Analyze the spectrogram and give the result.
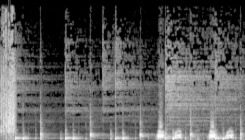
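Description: A dog barks repeatedly in short, loud bursts, the barks coming in an uneven rhythm over several seconds with a few clicks scattered between them.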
